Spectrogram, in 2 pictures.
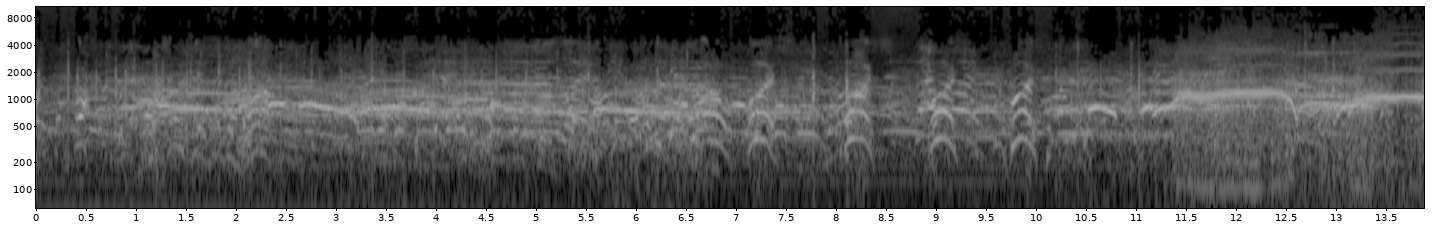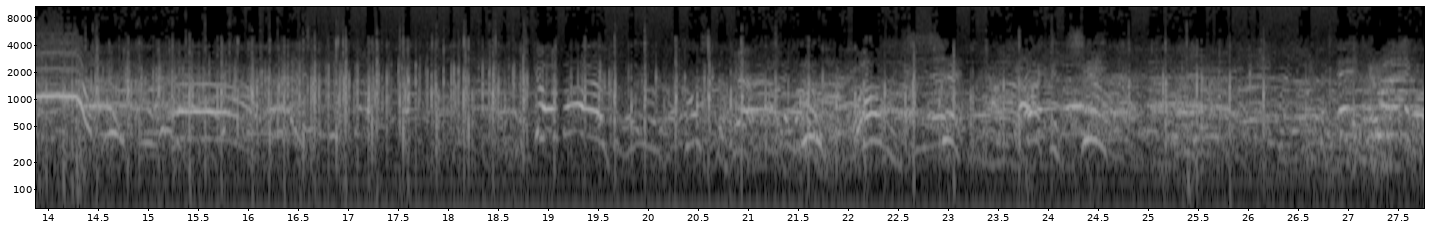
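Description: A large crowd of young men and women chatters and shouts outdoors.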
